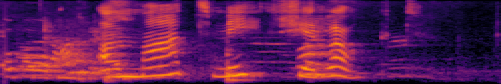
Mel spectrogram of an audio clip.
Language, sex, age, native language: Icelandic, male, 9, Icelandic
